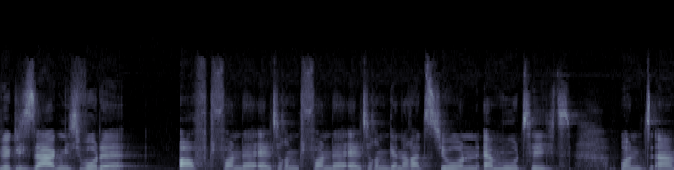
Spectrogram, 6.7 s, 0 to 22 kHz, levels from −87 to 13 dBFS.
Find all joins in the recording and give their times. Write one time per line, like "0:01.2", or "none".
0:03.0

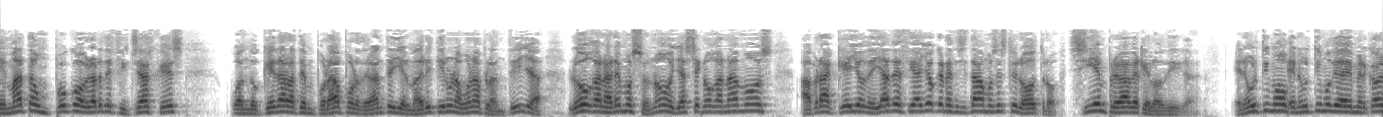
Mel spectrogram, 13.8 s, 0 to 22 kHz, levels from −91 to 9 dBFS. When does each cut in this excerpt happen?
0:07.0
0:10.6
0:11.4
0:12.9

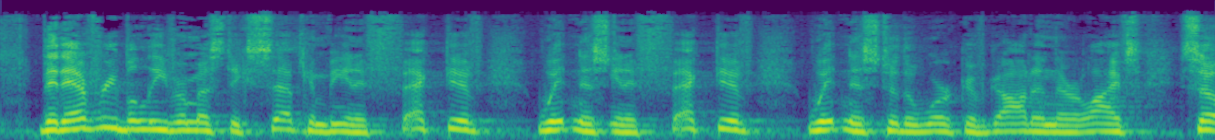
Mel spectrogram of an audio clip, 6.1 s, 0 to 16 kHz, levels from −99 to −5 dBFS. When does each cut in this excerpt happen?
0:01.5
0:03.0

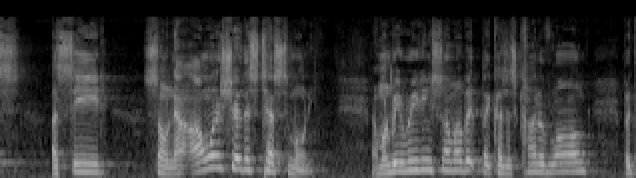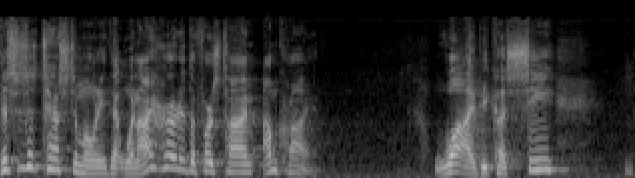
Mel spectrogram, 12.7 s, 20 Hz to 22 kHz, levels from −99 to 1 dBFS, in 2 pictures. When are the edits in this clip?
none

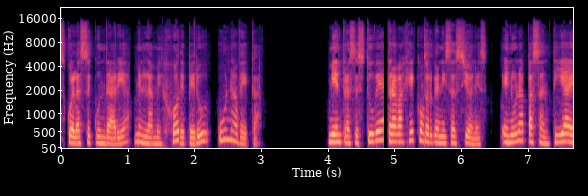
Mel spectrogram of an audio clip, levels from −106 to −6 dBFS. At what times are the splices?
0:01.2
0:01.8
0:02.3
0:02.7
0:04.8
0:05.4
0:06.6

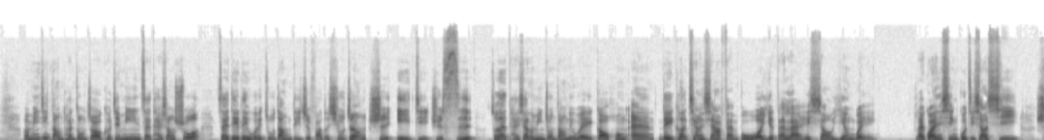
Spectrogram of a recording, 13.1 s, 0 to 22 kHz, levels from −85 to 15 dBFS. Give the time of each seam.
none

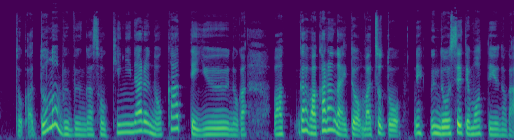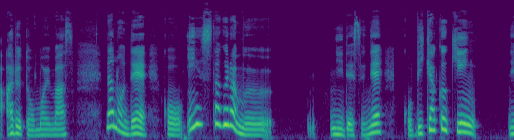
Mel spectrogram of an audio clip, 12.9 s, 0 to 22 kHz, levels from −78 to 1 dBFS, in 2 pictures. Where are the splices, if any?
0:03.6
0:08.7
0:11.3

